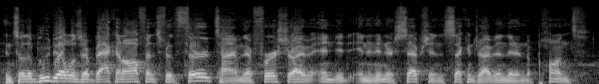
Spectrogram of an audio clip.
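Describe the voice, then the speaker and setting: A man giving conversational live play-by-play of a high school football game, as its announcer. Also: a little fast. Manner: conversational, corrects himself aloud. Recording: noisy live outdoor field broadcast.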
